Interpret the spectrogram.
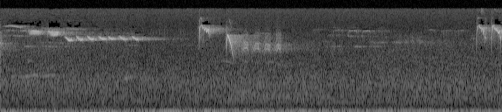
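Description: Woodland birds singing faintly: a quick run of repeated high notes about half a second in, then a couple of high descending whistles around two seconds in and another near the end, over a low background rumble.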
